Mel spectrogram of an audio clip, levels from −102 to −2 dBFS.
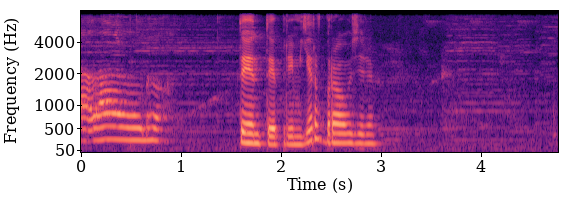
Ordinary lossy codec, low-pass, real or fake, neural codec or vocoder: none; 7.2 kHz; real; none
